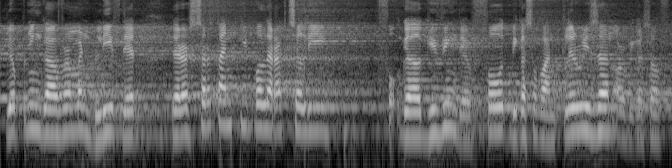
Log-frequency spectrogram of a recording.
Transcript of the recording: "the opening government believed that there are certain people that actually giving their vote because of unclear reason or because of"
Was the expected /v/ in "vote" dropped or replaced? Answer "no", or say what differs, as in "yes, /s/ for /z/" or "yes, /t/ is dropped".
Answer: yes, /f/ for /v/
